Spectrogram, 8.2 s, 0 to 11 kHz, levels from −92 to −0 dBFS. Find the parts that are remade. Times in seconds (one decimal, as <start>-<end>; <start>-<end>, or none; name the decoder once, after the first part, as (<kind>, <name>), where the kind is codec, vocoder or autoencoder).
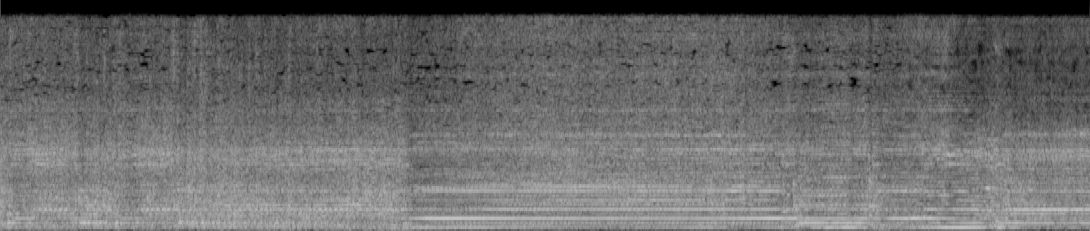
6.8-8.2 (vocoder, Vocos)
